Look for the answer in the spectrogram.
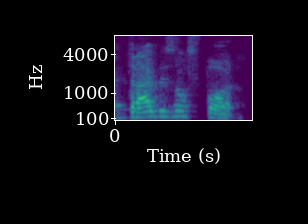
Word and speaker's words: Trabzonspor: E é Trabzonspor o nome, né? – Tem ah. muita gente que se pega um pouquinho na pronúncia, mas eu treinei bastante, então já tô craque.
